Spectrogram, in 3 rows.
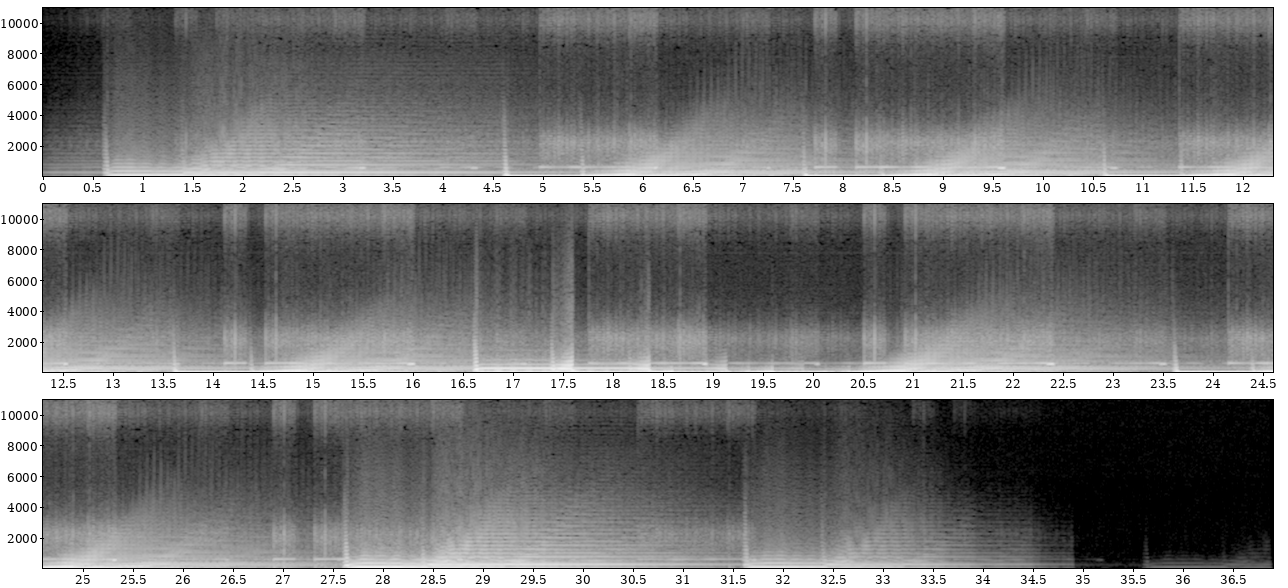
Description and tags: From series of scifi effects and drones recorded live with Arturia Microbrute, Casio SK-1, Roland SP-404 and Boss SP-202. This set is inspired by my scifi story in progress, "The Movers"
